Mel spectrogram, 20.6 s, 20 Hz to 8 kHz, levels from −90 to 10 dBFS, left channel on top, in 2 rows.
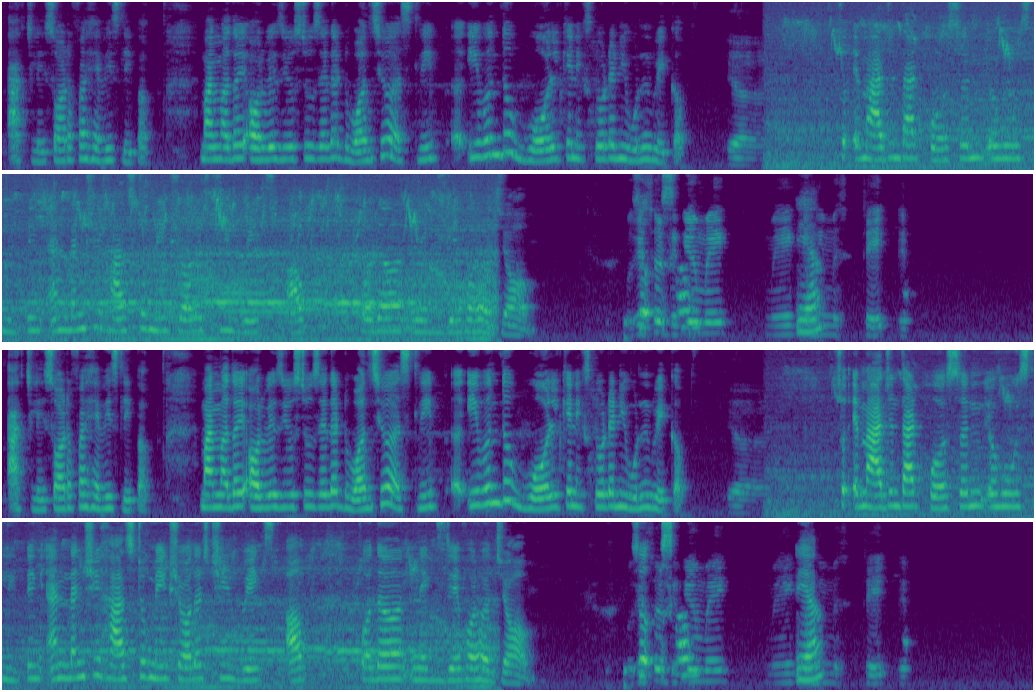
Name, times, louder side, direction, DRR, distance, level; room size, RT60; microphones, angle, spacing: voice 1, 0.0-6.8 8.3-15.6 16.6-17.3 18.3-18.5, right 4 dB, 55° right, 0.5 m, -27 dB
voice 2, 7.3-7.7 16.6-17.6 18.0-18.7 19.0-19.4, left 3 dB, 80° left, 0.9 m, -36 dB
sound 1, 7.6-15.3, left 5 dB, 40° left, 0.4 m, -33 dB
2.8 x 2.1 x 3.4 m
head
